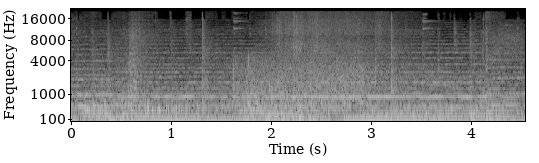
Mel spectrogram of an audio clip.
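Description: Steady documentary music over a low engine-like rumble, with no animal voice heard.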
